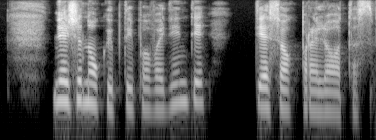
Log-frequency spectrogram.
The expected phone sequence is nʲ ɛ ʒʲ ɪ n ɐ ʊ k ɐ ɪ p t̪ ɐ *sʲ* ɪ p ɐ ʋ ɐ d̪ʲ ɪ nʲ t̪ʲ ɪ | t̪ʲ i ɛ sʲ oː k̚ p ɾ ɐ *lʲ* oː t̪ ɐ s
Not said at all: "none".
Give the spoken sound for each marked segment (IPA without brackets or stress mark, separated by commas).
none, lʲ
